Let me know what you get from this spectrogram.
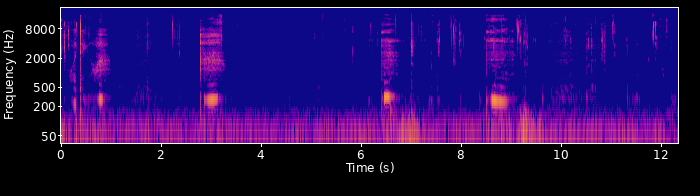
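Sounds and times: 
chewing food while eating: 0.0s - 0.5s, 1.2s - 2.8s, 4.6s - 12.3s
speech: 0.2s - 0.9s.

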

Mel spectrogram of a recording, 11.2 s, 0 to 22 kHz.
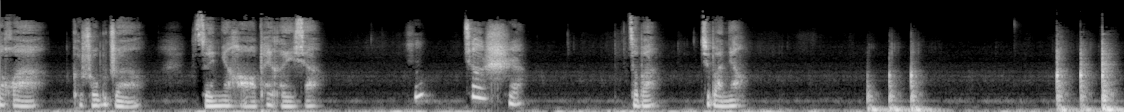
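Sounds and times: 
speech: 0.0s - 3.3s, 4.1s - 5.3s, 6.3s - 7.5s
sharp knocks on a door: 8.6s - 9.4s, 10.6s - 11.2s.

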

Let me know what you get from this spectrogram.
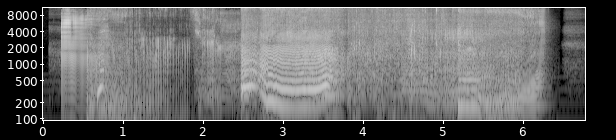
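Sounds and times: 
fart sound effects: 0.2s - 6.4s.

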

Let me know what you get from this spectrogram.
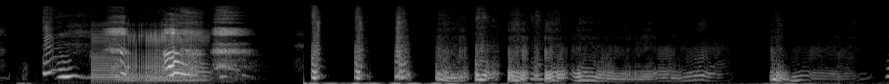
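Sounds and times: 
long loud wavering fart: 0.9s - 1.8s, 3.1s - 8.8s.

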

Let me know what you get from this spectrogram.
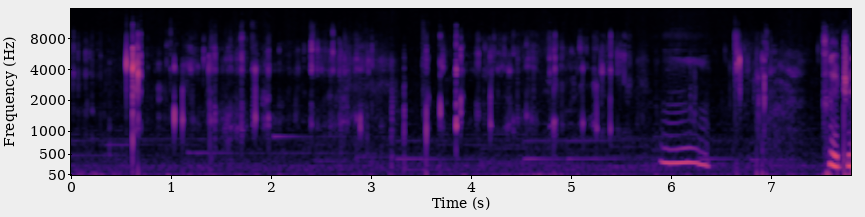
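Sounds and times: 
chewing soft gummy candy: 0.0s - 5.8s, 6.6s - 7.2s
person humming: 5.8s - 6.5s.

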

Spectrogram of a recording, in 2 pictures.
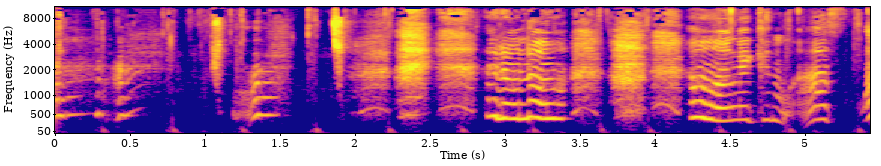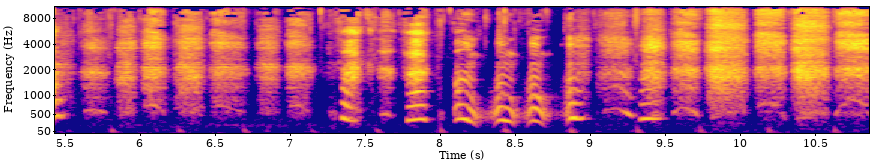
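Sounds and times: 
heavy rapid panting breaths: 0.0s - 10.8s
person gasping: 1.9s - 4.3s, 5.3s - 8.1s, 8.8s - 10.8s
speech: 4.6s - 5.3s.

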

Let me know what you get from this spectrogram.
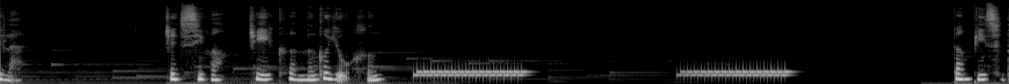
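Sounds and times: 
speech: 0.0s - 0.3s, 1.7s - 3.9s, 9.5s - 10.0s
mobile phone ringing with electronic trills: 4.2s - 5.4s, 6.8s - 8.0s.

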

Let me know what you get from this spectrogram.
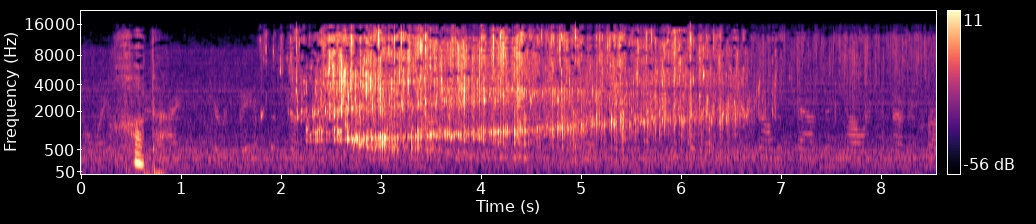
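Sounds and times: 
speech: 0.5s - 0.9s
1982 Lafite red wine poured from a bottle into a glass: 1.8s - 7.9s.

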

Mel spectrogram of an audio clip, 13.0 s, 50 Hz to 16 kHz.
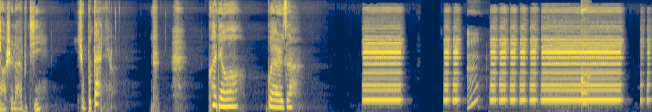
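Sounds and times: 
speech: 0.0s - 1.0s, 1.6s - 2.4s, 3.0s - 6.0s, 7.2s - 7.6s, 8.9s - 10.5s
car horn honking: 7.2s - 8.1s, 8.9s - 13.0s.

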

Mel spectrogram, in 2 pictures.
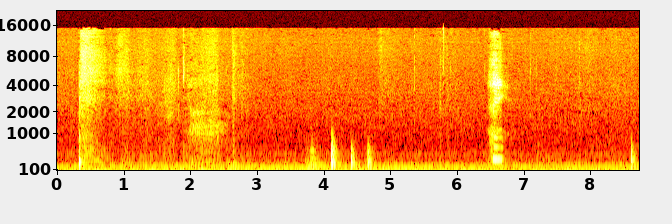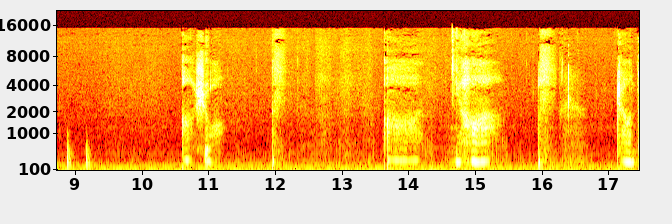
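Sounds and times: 
low steady hum: 0.0s - 17.4s
soft breathing: 0.7s - 2.8s, 12.0s - 14.6s, 16.2s - 16.8s
knocking on a hotel room door: 3.8s - 4.8s, 8.6s - 9.4s.

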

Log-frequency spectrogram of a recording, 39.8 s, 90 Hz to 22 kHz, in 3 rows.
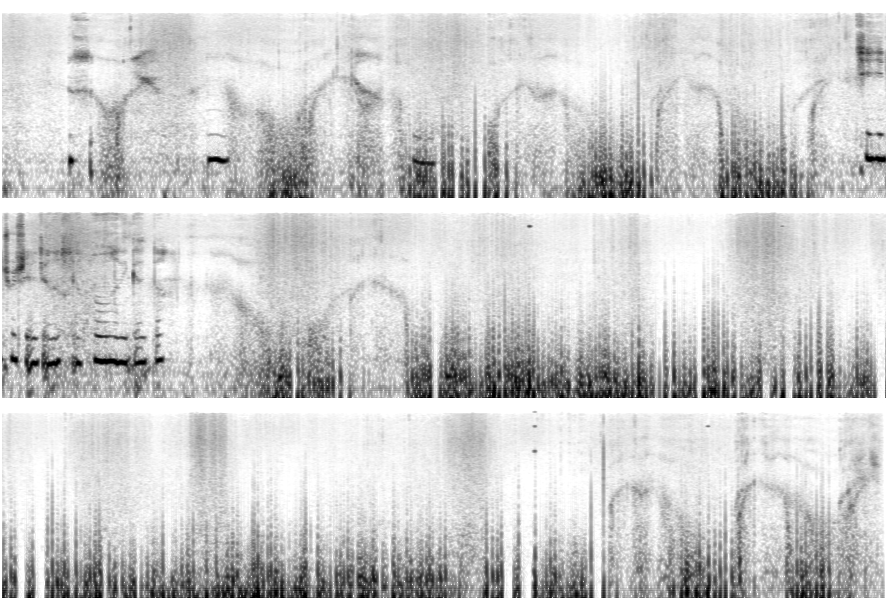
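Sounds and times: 
deep low rumble: 0.0s - 39.7s
faint breathy whispers: 0.9s - 20.8s, 35.6s - 39.7s
speech: 1.0s - 2.3s, 3.1s - 4.2s, 13.1s - 15.8s
person's heartbeat heard with an ear pressed against the chest: 2.7s - 39.7s.

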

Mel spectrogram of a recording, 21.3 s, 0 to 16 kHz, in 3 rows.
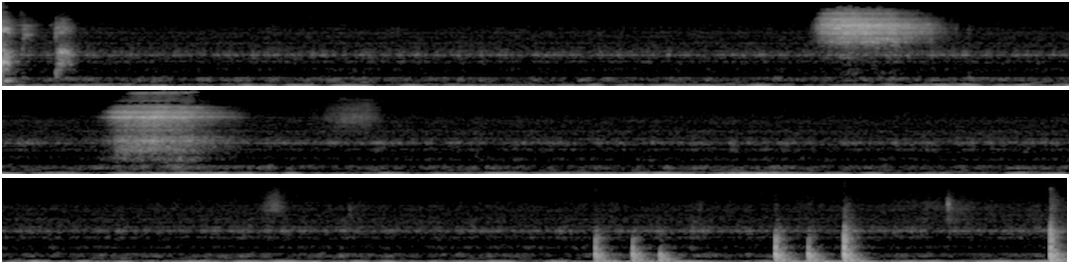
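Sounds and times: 
low steady hum: 0.0s - 21.3s
firm knocks on a door: 18.2s - 20.1s, 21.2s - 21.3s.

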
